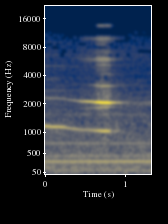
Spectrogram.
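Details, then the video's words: North Island kōkako singing its haunting territorial song in the early morning on Tiritiri Matangi Island, New Zealand: one long, pure, organ-like note that sags slightly in pitch, with a brief breathy rush partway through. "North Island Kōkako (Callaeas wilsoni) singing its early morning haunting song"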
